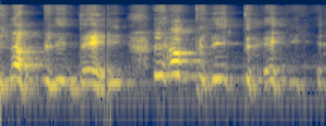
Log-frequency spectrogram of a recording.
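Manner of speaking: cracking up, pitch climbing; laughing. Real, not acted. Streamer cracking up at a song used as a pickup line, laughing. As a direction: talk through rising laughter.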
